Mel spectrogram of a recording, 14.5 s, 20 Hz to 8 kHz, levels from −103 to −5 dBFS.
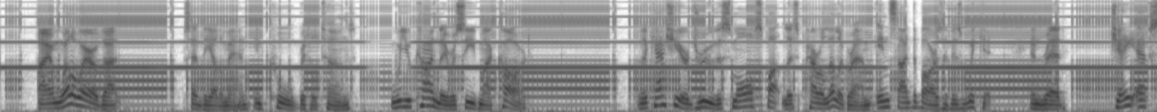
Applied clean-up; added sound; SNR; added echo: none; Telephone + Bowed string instrument; 3 dB; none.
